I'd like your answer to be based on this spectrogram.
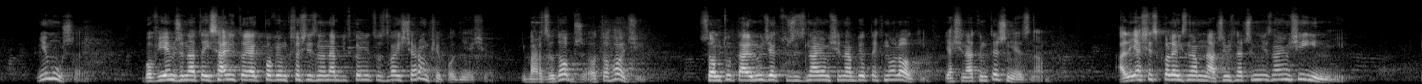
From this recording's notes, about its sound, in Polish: Prezentujemy nagrania prelekcji z tegorocznego Weekendu Kapitalizmu, który w dniach 8-10 października w Warszawie zgromadził ponad 300 sympatyków radykalnej wolności - w tym przedsiębiorców, polityków, dziennikarzy, studentów, artystów i aktywistów.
